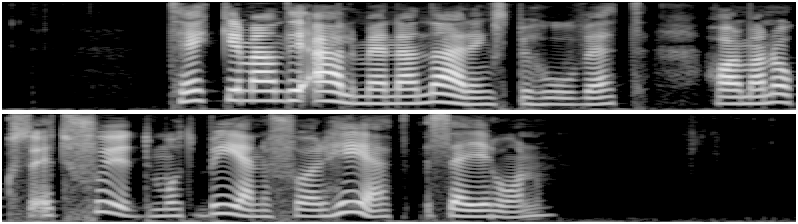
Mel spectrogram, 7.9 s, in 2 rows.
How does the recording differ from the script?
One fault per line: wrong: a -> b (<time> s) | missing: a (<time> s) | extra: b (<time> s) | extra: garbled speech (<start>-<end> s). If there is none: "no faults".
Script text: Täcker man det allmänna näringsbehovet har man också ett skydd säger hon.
extra: mot benskörhet (4.7 s)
